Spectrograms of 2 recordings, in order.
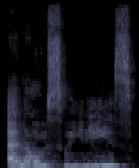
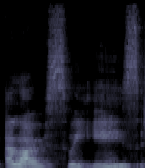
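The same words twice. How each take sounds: First: Put-on much higher and slow, a failed try at her accent; Hillary impression attempt. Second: Said in the usual way. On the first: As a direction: pitch it way up and slow it down, imitating her. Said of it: "but she probably goes". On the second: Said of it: "she says".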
